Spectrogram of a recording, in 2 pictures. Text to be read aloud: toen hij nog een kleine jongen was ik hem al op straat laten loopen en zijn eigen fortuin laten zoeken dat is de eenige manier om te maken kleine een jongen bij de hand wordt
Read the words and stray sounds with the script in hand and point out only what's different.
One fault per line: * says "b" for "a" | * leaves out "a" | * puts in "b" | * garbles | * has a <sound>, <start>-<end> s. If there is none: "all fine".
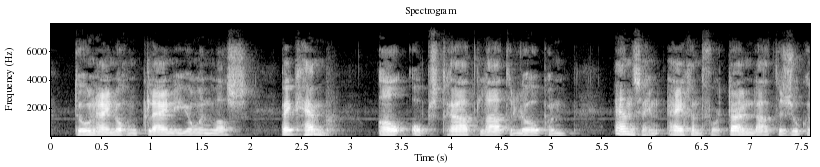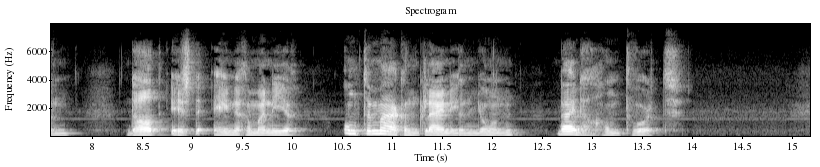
all fine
